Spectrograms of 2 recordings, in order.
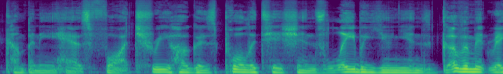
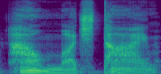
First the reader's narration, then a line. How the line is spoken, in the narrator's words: Rich growled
